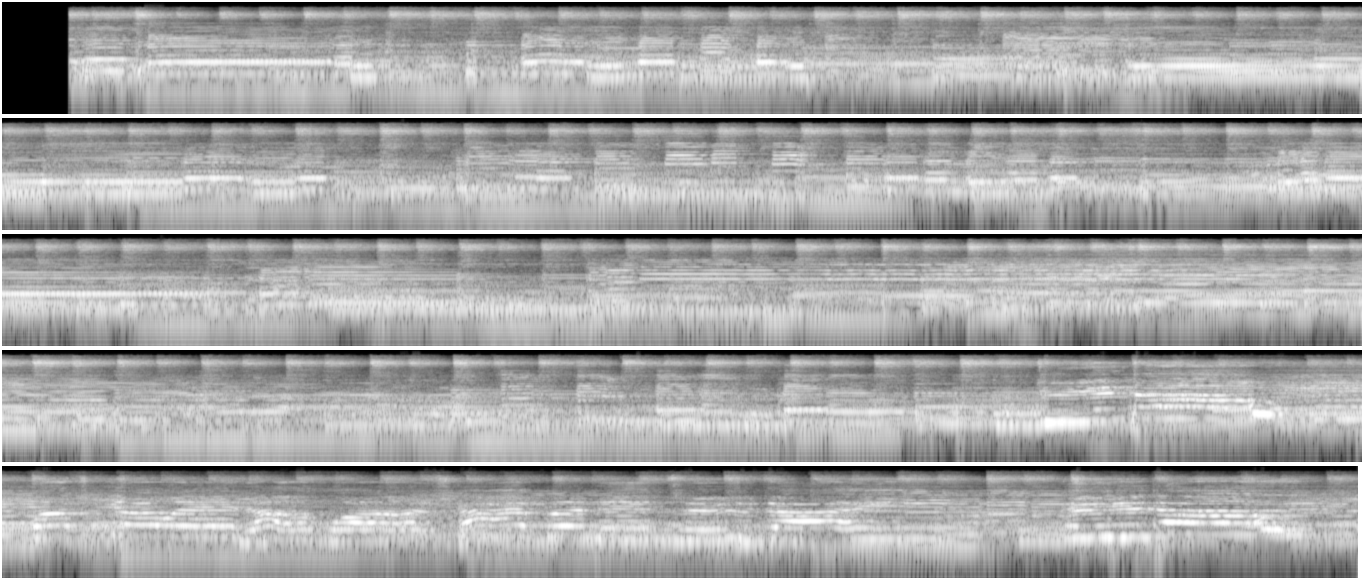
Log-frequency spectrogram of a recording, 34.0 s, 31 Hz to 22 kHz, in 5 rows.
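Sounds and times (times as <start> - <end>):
horn section: 0.4 - 33.9
rock band playing live: 0.4 - 33.9
person singing: 25.4 - 33.9.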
